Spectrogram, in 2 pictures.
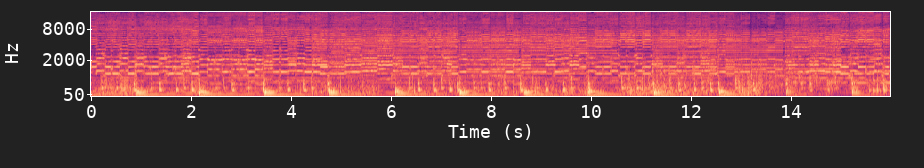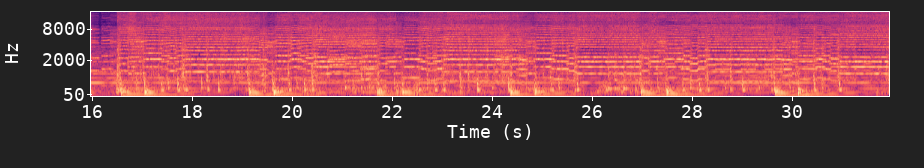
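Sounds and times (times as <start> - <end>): bagpipes with drone: 0.0 - 31.9.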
